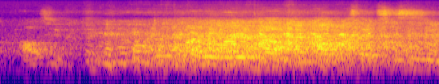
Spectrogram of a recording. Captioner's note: audience laughs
